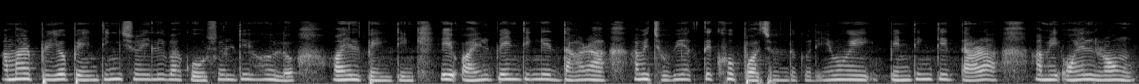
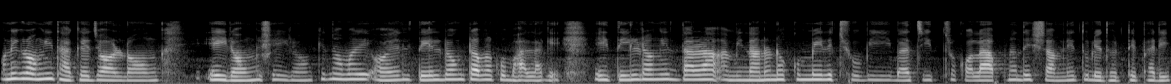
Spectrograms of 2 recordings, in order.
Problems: none marked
